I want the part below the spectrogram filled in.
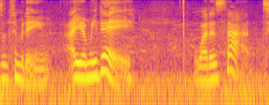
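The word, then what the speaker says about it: Iyome Day: And what we do is we say it slowly for others to get it, and then we spell it out. and it's I, the letter I, Yo, Y-O, me, M-E, Day, D-A-Y.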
